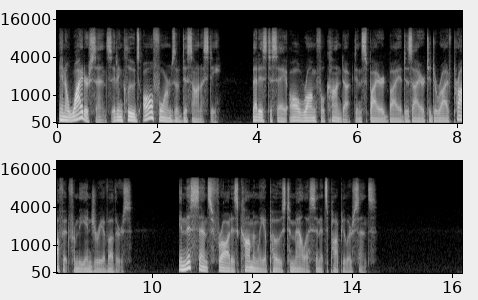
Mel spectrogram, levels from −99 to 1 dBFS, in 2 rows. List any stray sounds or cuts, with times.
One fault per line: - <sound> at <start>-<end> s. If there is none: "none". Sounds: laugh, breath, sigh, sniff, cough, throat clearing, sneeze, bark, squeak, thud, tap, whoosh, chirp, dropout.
none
